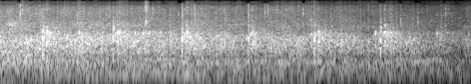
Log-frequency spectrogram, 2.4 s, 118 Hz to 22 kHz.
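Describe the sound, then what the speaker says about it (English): Steady applause from an audience at the 2019 JNF National Conference opening plenary: a dense wash of many hands clapping, moderately loud and sustained throughout, with no voices over it. "And let's give him a round of applause."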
